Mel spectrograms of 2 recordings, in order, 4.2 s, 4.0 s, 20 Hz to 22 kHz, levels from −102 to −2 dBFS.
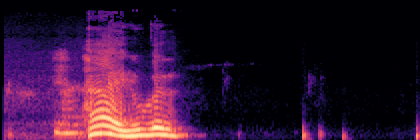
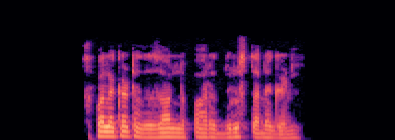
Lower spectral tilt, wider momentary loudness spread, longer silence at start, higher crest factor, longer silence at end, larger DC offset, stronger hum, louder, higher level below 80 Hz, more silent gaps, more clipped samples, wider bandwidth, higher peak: first, -9.5 dB/octave vs -6.5 dB/octave; first, 17 LU vs 14 LU; second, 0.55 s vs 0.85 s; second, 14 dB vs 20 dB; second, 0 s vs 1 s; neither; neither; first, -12 LUFS vs -26 LUFS; first, -50 dBFS vs -62 dBFS; neither; neither; about the same, 7 kHz vs 7.6 kHz; first, -2 dBFS vs -8 dBFS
